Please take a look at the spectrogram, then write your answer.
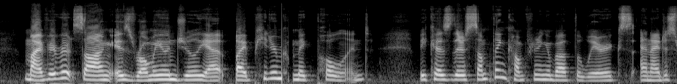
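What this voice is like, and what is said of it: Usual voice. Nothing is said of it.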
